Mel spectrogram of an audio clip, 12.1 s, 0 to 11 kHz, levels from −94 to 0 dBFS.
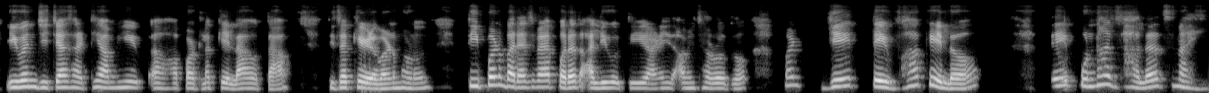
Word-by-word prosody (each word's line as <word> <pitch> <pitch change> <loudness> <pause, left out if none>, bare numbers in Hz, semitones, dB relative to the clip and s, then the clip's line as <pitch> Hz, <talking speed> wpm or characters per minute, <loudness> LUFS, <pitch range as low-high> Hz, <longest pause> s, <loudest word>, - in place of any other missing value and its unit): Even 230 +2 +4
जिच्यासाठी 210 0 +1
आम्ही 205 +1 -2 0.2
हा 180 -1 -5
potluck 185 +1 -3
केला 175 -3 +1
होता 170 -1 -4 0.5
तिचा 200 +2 +2
केळवण 180 -3 +5
म्हणून, 185 0 -4 0.4
ती 260 -1 +3
पण 290 0 +6
बऱ्याच 215 -3 +3
वेळा 220 0 +4
परत 200 0 +5
आली 190 0 +2
होती 185 -1 -3
आणि 180 +2 -4
आम्ही 185 0 -4
ठरवतो, 180 -2 -3 0.4
पण 285 +1 -6 0.3
जे 245 +3 +4 0.2
तेव्हा 225 +4 +4
केलं 190 - +3 0.8
ते 260 +2 +2
पुन्हा 275 +5 0
झालंच 220 +1 -2
नाही. 185 -10 -5
200 Hz, 140 wpm, -23 LUFS, 185-225 Hz, 0.8 s, पण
